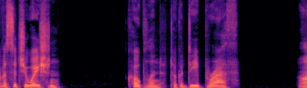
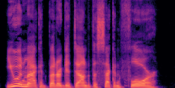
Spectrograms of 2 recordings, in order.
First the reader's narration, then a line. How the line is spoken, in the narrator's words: the corporal said firmly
